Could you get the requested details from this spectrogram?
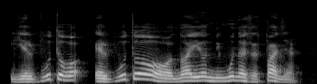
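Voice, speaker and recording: Speaking at a moderate pace, a man with a fairly high pitch uses an animated tone and lively intonation on a very clean recording with a silent background. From Peru. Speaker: gaming streamer. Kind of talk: live gameplay commentary. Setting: live stream. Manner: casual, animated.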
